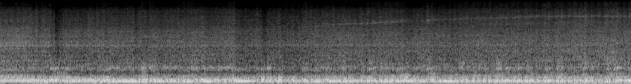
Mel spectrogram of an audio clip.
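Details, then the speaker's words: Porsche 924 Turbo that would not run right for years, starts readily but idles poorly: low idle with wavering, stumbling uneven beat; rough running, owner suspects bad fuel or possibly a vacuum leak, compression test planned. "why this is running so poorly let me start it up i'm gonna do a compression test on in a second but i'm gonna start this up and show you how badly it's running"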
